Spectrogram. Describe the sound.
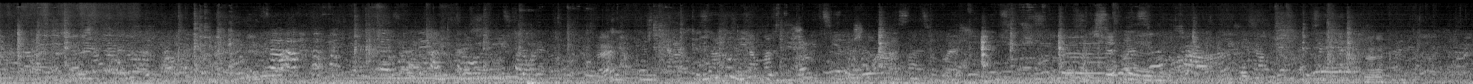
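A steady wash of overlapping voices and chatter fills the outdoor Winterfeldtmarkt, many people talking at once, with occasional clinks and shouts rising from the crowd.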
